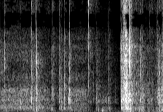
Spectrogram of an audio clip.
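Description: Small clear plastic bag crinkling as it is handled, faint with scattered ticks at first, then a louder, sharper crinkle about one and a half seconds in.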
